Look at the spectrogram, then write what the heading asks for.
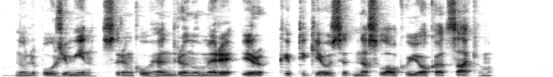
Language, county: Lithuanian, Vilnius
